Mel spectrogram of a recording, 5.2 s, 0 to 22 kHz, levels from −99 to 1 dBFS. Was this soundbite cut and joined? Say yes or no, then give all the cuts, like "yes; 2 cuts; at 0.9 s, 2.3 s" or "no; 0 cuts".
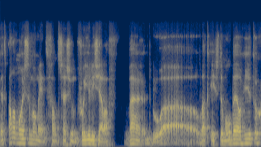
yes; 1 cut; at 3.0 s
